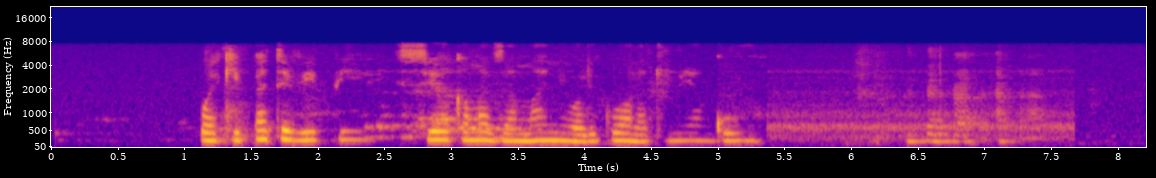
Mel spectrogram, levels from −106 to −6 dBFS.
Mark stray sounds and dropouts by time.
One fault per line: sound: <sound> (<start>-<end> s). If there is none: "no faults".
sound: laugh (6.0-7.5 s)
